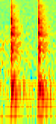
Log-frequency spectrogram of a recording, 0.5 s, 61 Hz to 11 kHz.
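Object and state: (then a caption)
Plastic wireless mic transmitter housing, not aluminium. Three light, sharp taps on the plastic housing of a Comica BoomX-U1 wireless microphone transmitter. Each tap is a brief, dry click with little ring. Despite its premium, aluminum-frame look, the tapping and light weight show the body is plastic.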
